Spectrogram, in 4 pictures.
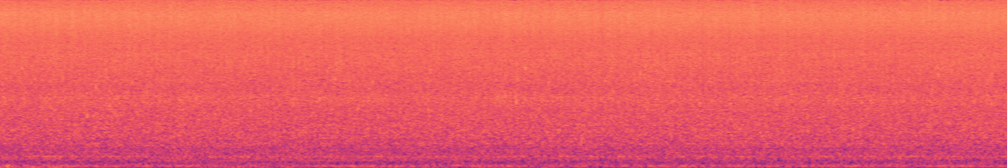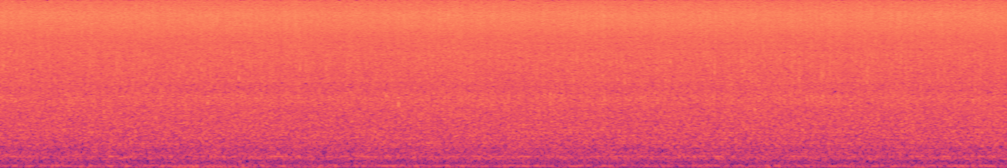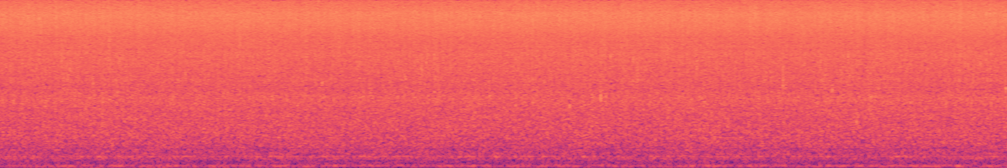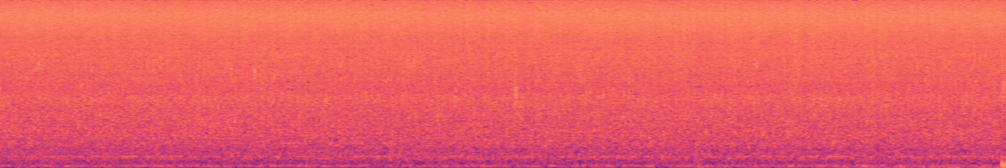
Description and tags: River Mirna Waterfall Near Mill
Waterfall sunds in Autumn. Recorded in Croatia, Istria region at Kotli.
Autumn, Fast, Field-Recording, River, Rocks, Stream, Water, Waterfall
